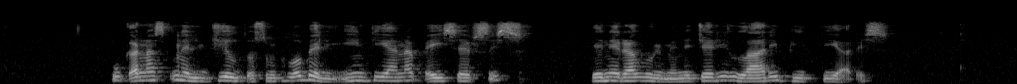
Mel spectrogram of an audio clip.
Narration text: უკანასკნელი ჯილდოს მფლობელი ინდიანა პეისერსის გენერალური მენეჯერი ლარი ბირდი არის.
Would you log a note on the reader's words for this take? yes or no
no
